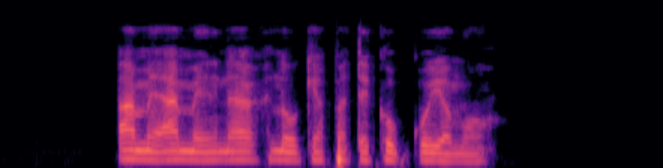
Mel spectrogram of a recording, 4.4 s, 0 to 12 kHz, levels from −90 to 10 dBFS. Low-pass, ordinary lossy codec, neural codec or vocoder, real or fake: 7.2 kHz; AAC, 32 kbps; codec, 16 kHz, 4 kbps, FunCodec, trained on LibriTTS, 50 frames a second; fake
